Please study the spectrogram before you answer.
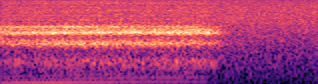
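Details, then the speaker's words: A female Great Dane snoring while wide awake: a single drawn-out, buzzy, snore-like breath lasting about a second. "Are you awake and still snoring? Interesting. Wide awake. Wide awake and still snoring."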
